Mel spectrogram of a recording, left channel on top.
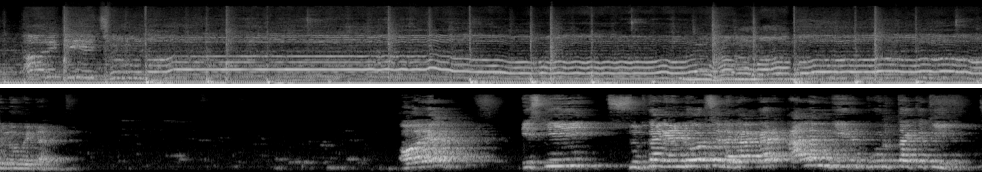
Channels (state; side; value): different; both; correlation 0.00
